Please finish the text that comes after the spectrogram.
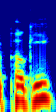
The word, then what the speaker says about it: Pocky: venture to say that Pocky or Pokey as it's pronounced over in Japan um might be the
